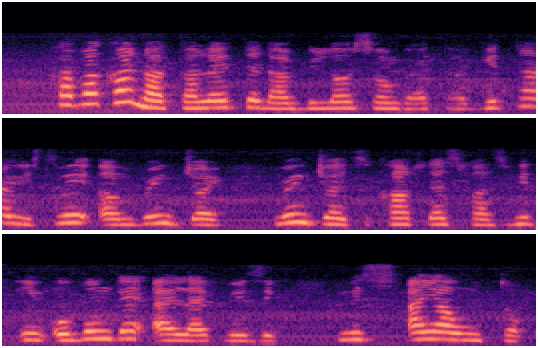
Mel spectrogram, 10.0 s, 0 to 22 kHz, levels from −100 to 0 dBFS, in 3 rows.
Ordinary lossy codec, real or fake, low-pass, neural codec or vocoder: none; real; 7.2 kHz; none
